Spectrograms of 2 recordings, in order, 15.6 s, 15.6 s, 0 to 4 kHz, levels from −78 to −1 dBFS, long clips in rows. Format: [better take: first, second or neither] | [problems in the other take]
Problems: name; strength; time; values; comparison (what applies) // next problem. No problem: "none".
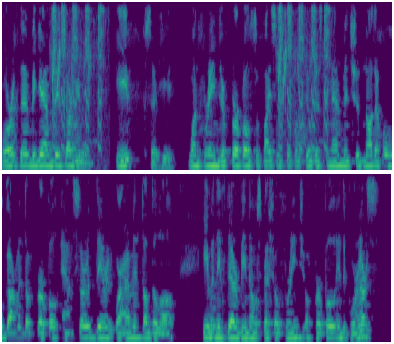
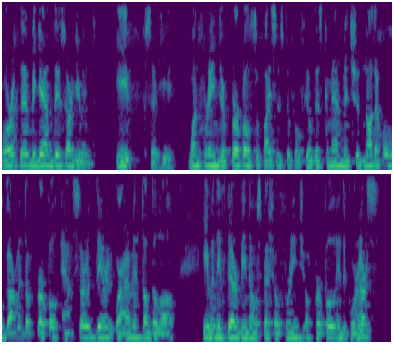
second | background sound (Bird vocalization, bird call, bird song / Fowl); 9 dB below the speech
